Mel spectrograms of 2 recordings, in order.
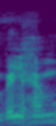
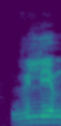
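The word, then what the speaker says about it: Wilhelm: जिनसे साइकोलॉजी पढ़ते हो वो इसको विल्हेम बोल पाते हैं कि नहीं बोल पाते। विलियम बोलते हैं तो पता लगा लेना कि साहब हटा लेना वहां से अपना खेल सारा कारोबार।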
